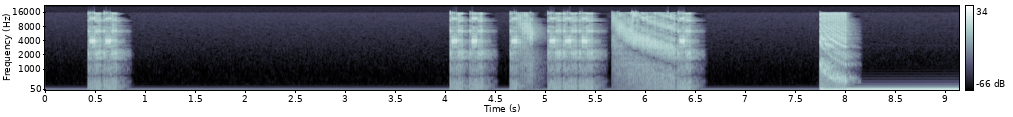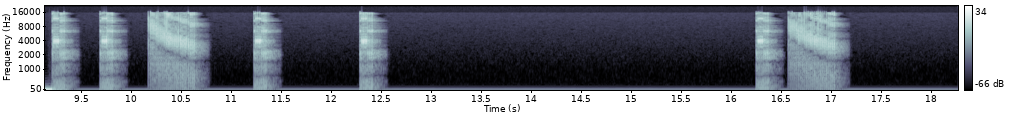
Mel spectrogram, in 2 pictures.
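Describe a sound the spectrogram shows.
Retro video game beeps and chirps sound in short bursts.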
